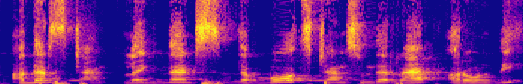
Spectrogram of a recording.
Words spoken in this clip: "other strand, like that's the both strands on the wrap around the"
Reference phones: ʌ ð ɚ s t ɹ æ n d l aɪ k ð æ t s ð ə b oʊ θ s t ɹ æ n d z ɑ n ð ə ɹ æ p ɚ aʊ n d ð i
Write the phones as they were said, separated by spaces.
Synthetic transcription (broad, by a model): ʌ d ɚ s t æ n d l aɪ k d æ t s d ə b oʊ t s t æ n d s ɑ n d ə ɹ æ p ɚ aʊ n d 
